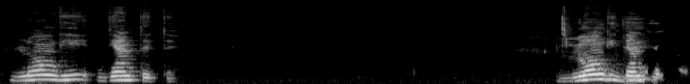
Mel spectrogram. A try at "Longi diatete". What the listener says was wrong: Diatete. Não, diantete não. Longi diatete. Dia não, dia. Longi diatete. Longi diatete. Diatete. Longi diatete. Longi diatete. Diatete.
